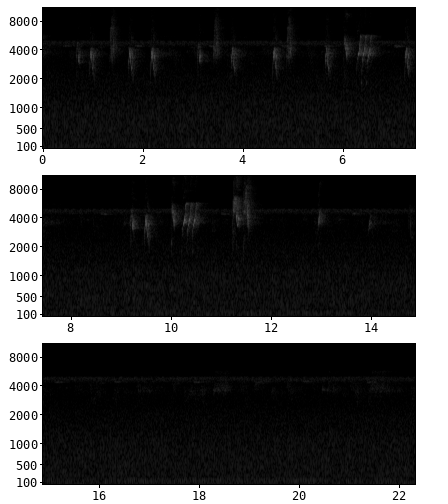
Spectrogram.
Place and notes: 達保農場, 達仁鄉, Taitung County - Entrance in mountain farm
early morning, Bird cry, Stream sound, Entrance in mountain farm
